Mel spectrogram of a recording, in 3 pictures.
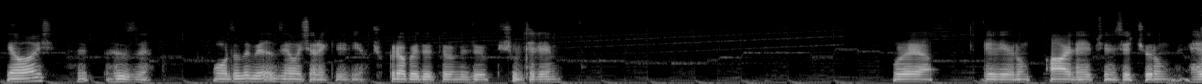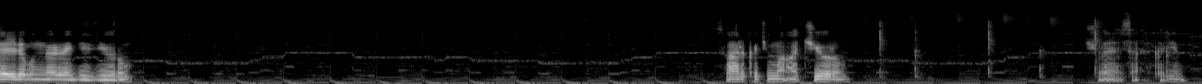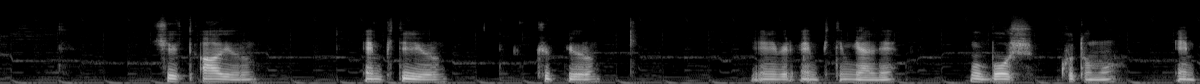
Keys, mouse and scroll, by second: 0.1 drag, 0.5-3.5 drag, 3.5 space, 4.3-7.3 drag, 7.9 click, 8.6 a, 10.2 h, 19.0 click, 19.9-20.3 middle drag, 20.5-21.0 scroll up 3, 21.0 middle click, 21.6 scroll down 2, 22.0 scroll up 1, 22.1 middle click, 25.0 shift+a, 29.4-31.2 middle drag.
